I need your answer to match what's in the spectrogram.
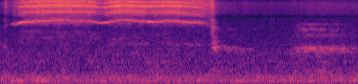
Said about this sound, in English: It's so funny. The pen makes such a funny noise, like a little whistle.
